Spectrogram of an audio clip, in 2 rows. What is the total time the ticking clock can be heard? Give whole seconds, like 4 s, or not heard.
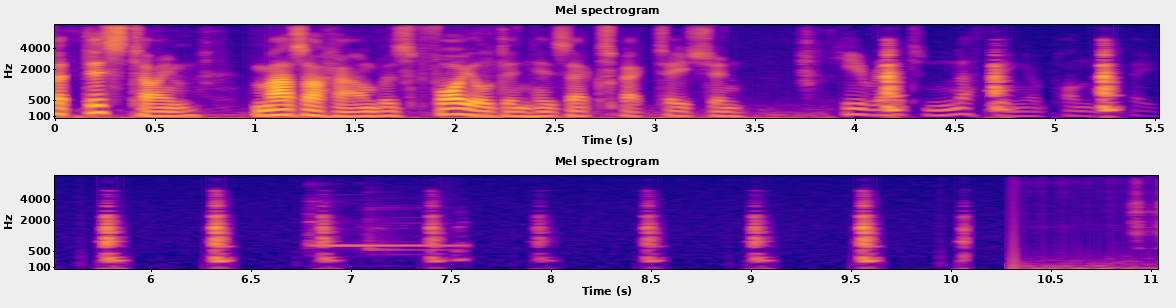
11 s.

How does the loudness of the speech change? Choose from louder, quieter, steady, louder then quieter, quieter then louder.
quieter.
